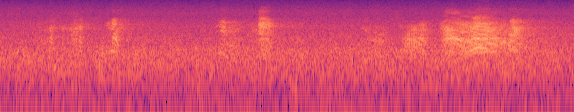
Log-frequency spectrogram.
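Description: Scarlet macaws give about eight harsh, raspy squawks at uneven intervals, ending in a louder, longer screech, over a steady background hiss.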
